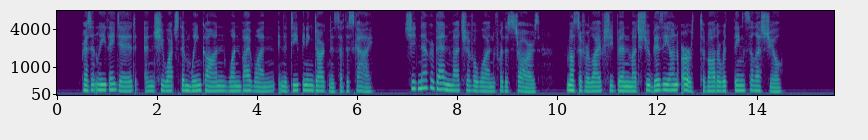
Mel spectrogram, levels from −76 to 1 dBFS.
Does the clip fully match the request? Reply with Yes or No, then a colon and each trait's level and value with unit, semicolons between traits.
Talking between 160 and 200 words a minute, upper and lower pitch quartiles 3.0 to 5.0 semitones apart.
No: average, 175 wpm; narrow, 2.4 semitones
